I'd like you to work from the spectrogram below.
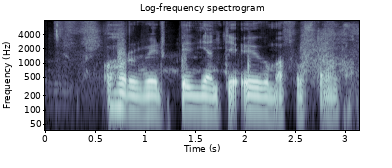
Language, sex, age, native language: Icelandic, male, 18-19, Icelandic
